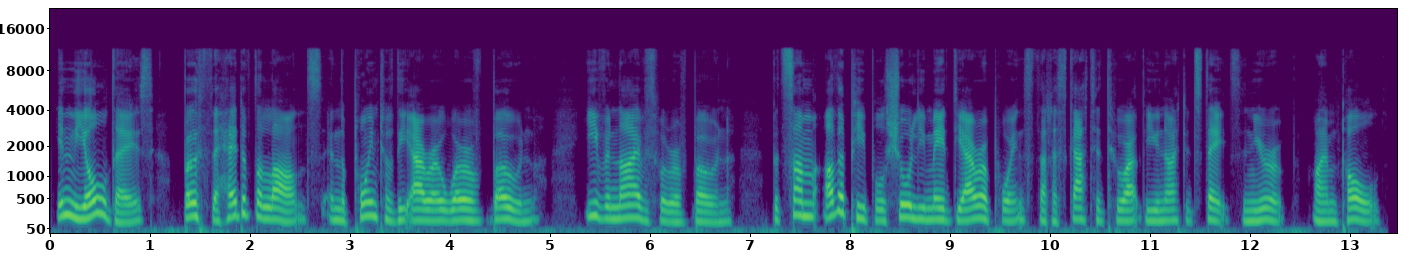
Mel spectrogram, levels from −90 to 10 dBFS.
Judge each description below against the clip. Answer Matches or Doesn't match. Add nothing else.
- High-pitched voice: Doesn't match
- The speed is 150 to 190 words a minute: Doesn't match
